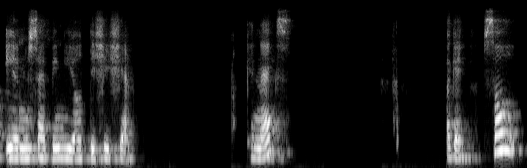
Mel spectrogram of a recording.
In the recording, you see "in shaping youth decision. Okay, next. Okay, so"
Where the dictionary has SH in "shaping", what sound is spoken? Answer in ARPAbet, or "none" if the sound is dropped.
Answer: S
